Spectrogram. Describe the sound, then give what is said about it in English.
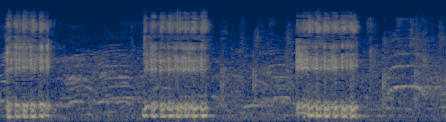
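Three loud, nasal goat bleats, each about half a second long and evenly spaced, ring out over a low murmur of crowd chatter in the background. “Pastor Locke and the goat noises.”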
